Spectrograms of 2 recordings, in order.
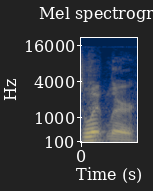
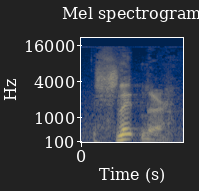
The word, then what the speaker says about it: Schlittler: Schlittler. Oh, well, he's the master. Schlittler. Schlittler. Now your turn. Sound like Hitler.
